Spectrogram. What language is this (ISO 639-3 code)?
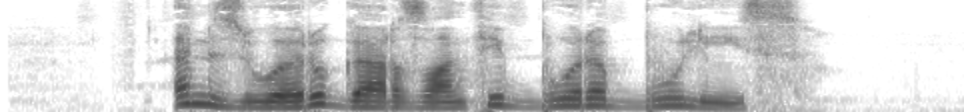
kab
